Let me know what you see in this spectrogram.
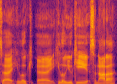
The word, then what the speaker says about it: Hiroyuki Sanada: It's Hiroyuki Sanada.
